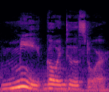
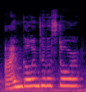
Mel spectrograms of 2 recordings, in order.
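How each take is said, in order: First: Slow, demonstrated "Me" in place of I, stretched out; patois example. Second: Said in the usual way. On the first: Shown as a demonstration. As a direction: lean slowly on "Me" as a patois example. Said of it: "not real Jamaican patois". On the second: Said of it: "Instead of".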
